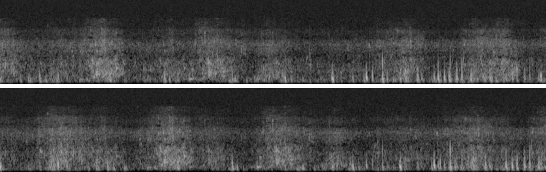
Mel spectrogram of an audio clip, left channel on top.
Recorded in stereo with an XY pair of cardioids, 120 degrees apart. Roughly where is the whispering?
No whispering in this recording.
